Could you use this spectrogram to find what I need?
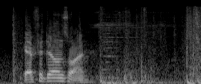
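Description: Gunshots crack rapidly nearby.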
